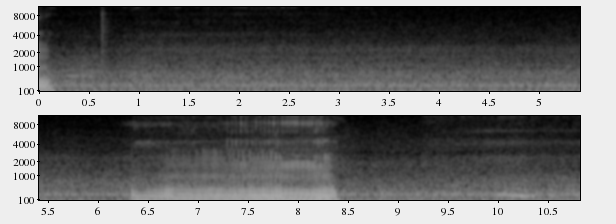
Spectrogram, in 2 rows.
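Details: Sleeping male French Bulldog Omochi, born 13 September 2013, breathes quietly, then lets out one loud, gravelly two-second snore before falling quiet again.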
